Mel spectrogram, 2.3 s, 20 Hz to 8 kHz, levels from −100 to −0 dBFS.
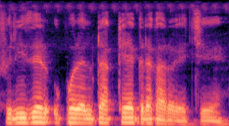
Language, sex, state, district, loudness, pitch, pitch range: Bengali, male, Assam, Hailakandi, -15 LUFS, 105 Hz, 85-110 Hz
